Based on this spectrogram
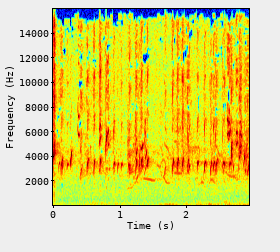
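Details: Goldfinch twittering steadily, about two notes each second in runs of bright short chips, with a thin drawn-out slurred note midway and a faint low bump late on.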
